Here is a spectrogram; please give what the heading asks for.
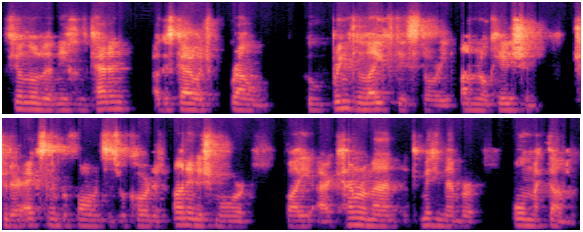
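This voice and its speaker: A man's voice: mid-range voice, bright, forceful tone, dull audio. A man with an Irish accent giving a formal scripted introduction as an event presenter. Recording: echoey room sound.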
